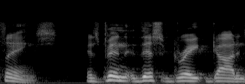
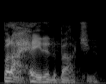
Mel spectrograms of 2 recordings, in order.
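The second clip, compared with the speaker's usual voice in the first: backhanded compliment; 3 semitones higher, 10 dB louder than usual. Retold or imitated. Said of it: "He's like".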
